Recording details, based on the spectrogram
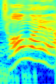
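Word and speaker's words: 정와: 뭐라고 읽느냐면 정화예요. 앞에 있는 두 자들은.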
